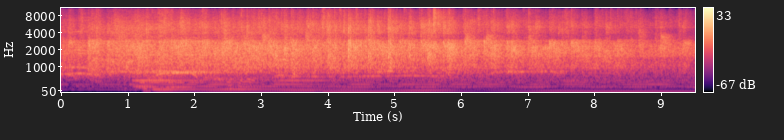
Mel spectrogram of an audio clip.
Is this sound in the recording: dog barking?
no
